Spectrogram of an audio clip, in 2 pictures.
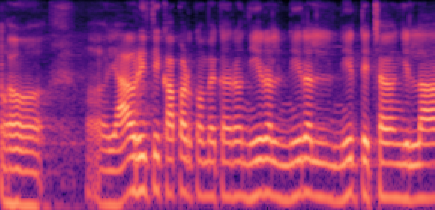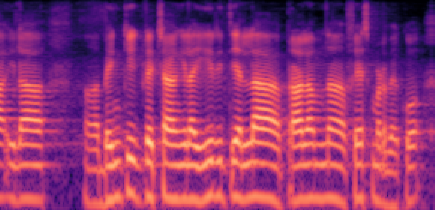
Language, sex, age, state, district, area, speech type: Kannada, male, 18-30, Karnataka, Tumkur, rural, spontaneous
